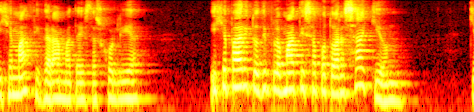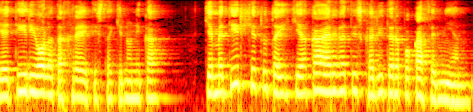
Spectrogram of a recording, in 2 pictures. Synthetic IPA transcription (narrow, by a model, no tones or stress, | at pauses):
içe̞mɐθiɣɾɐmɐt̪ɐest̪ɐsxo̞liɐ | içe̞pɐɾit̪o̞ðiplo̞mɐt̪isɐpo̞t̪o̞ɐɾsɐcio̞n | ce̞ːt̪iɾio̞lɐt̪ɐxɾet̪ist̪ɐcino̞nikɐ | ce̞me̞t̪iɾçe̞t̪ut̪ɐiciɐkɐe̞ɾɣɐt̪iskɐlit̪e̞ɾɐpo̞kɐθe̞miɐn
